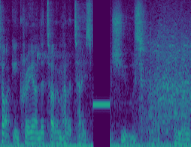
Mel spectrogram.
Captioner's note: laughter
